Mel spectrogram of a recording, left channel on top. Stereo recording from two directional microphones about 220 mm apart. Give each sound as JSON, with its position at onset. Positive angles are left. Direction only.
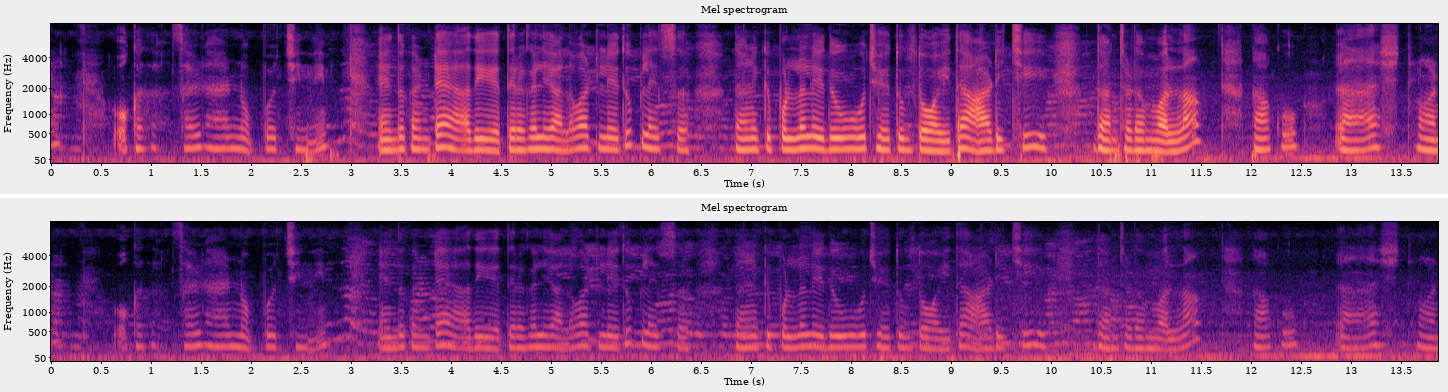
{"t": 0.6, "sound": "speech", "side_deg": 40}
{"t": 1.4, "sound": "a woman's voice", "side_deg": 25}
{"t": 2.6, "sound": "speech", "side_deg": 40}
